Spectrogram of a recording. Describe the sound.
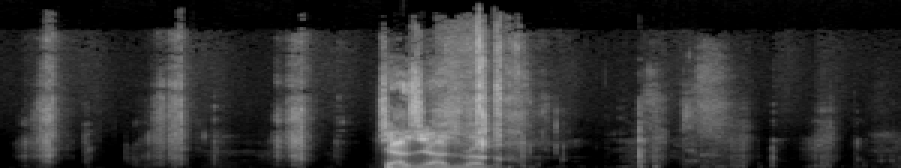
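Crunchy bites and chewing of a gordita: a series of short, crisp crunches with a louder, longer crackling bite in the middle, and brief speech.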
